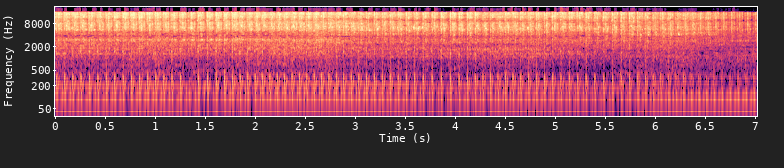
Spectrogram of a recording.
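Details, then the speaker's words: Snapper Pro 48-inch zero-turn mower at idle: steady low thumping with slight unevenness and dips in the beat; bogging. Owner suspects gummed-up carburetors and plans to treat them with Seafoam. "i know why they are down because of the the uh the carburetors i think you're getting box stocked up a little bit because you can hear it now you turn around"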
